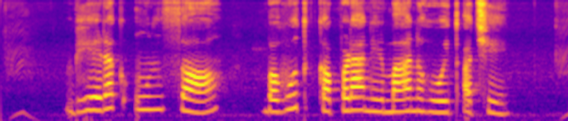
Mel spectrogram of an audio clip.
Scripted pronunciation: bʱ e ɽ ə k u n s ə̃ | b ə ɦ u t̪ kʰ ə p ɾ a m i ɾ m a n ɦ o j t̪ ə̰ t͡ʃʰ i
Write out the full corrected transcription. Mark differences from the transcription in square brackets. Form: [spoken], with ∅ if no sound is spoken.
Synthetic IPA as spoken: bʱ e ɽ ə k u n s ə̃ | b ə ɦ u t̪ [k] ə p [ɽ] a [n] i ɾ m a n ɦ o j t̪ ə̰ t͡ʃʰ i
